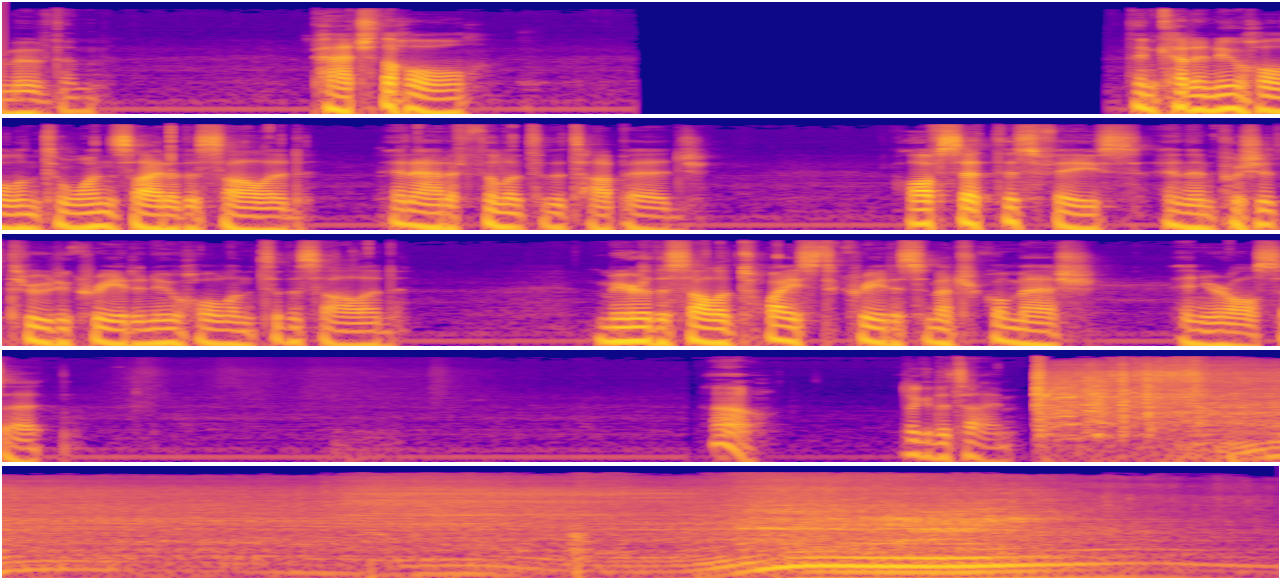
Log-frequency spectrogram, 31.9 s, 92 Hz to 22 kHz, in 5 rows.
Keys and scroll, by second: 8.8 q, 11.9 o, 16.1 alt+x, 18.2 alt+x.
